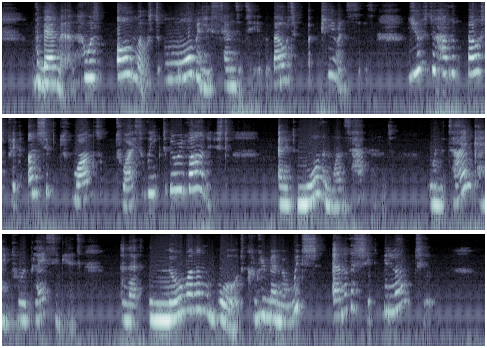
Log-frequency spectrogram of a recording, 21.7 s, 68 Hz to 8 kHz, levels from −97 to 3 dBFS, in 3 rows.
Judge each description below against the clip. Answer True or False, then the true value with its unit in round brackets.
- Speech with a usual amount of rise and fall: False (8.5 semitones)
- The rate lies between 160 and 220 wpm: False (140 wpm)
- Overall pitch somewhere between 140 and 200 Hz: False (280 Hz)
